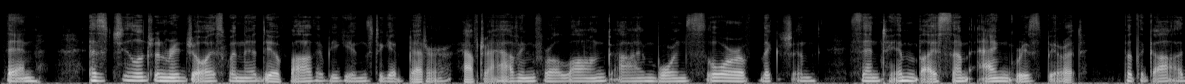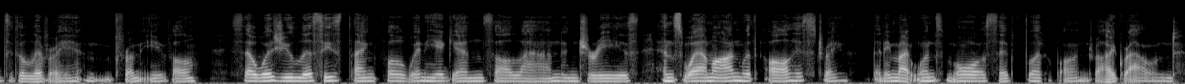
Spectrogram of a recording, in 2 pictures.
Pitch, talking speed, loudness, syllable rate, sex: 150 Hz, 155 wpm, -20 LUFS, 3.9 syllables/s, female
